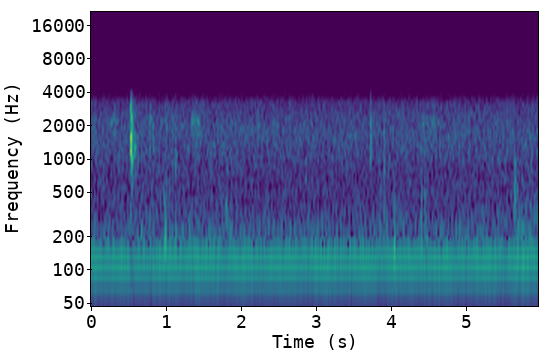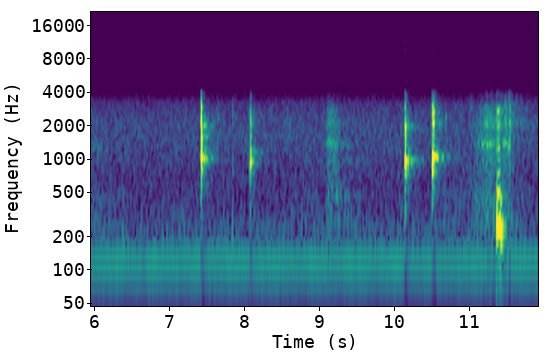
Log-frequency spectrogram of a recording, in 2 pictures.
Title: Twin hiccups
